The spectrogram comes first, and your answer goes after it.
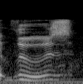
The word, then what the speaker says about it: lose: loosing it all right if we say lose that is with one o that is losing it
